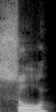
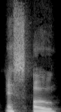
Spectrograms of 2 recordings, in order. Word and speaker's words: sore: You could say that something is sore, S-O-R-E, exactly the same pronunciation as the past of to see. So sore and sore.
